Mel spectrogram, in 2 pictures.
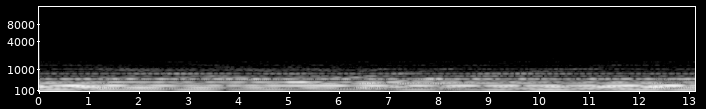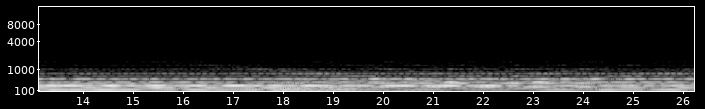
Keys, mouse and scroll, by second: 2.4 g, 8.4 b, 9.2 x.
